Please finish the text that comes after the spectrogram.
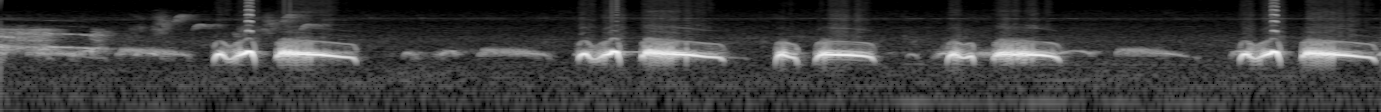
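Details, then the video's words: Repeated 'thúc gù' cooing from a Malaysian spotted dove: around six phrases of a brief double-humped note leading into a drawn-out low coo, separated by soft, muffled murmuring notes. "Tiếng chim cu gáy thúc gù, cu gáy malaisia gù thúc bài bản, chim cu gáy thúc gù bài bản"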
